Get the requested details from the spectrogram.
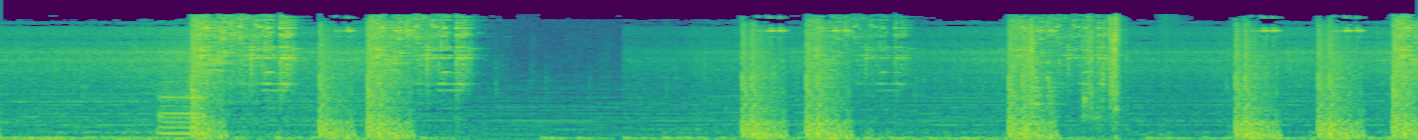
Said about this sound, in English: I think that was the machine gun reloading or something.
